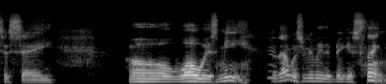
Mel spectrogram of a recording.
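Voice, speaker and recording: A man with a Canadian accent, medium in pitch, in an unremarkable speaking voice with fairly even intonation. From Canada, Montreal (Quebec). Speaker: interview guest. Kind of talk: interview conversation.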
